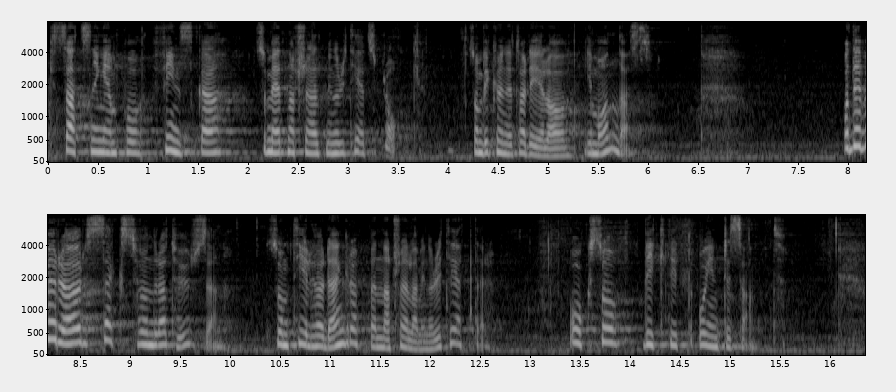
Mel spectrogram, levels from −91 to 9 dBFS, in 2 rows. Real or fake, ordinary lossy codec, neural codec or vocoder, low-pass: fake; none; codec, 16 kHz, 16 kbps, FreqCodec, larger model; none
